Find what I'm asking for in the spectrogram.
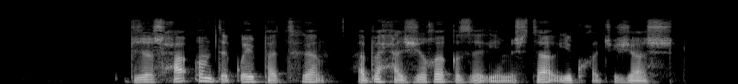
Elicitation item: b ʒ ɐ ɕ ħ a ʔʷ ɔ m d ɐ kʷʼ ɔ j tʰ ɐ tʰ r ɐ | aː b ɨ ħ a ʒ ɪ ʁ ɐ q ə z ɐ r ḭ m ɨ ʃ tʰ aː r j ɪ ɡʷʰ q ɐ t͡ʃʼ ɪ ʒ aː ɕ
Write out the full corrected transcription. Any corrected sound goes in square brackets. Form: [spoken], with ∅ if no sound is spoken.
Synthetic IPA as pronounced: b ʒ ɐ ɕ ħ a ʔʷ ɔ m d ɐ kʷʼ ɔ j [pʰ] ɐ tʰ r ɐ | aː b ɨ ħ a ʒ ɪ ʁ ɐ q ə z ɐ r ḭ m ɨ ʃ tʰ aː r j ɪ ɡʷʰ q ɐ t͡ʃʼ ɪ ʒ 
